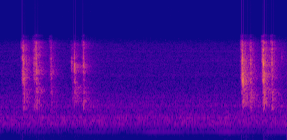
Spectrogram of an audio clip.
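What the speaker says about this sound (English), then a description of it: "I would type in the title" Quick bursts of keystrokes on a computer keyboard, a short cluster of clicks, a pause of over a second, then another brief flurry, close and crisp in a quiet room.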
